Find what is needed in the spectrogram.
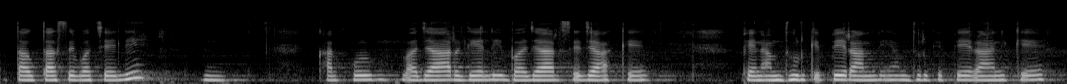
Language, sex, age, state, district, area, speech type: Maithili, female, 18-30, Bihar, Samastipur, rural, spontaneous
